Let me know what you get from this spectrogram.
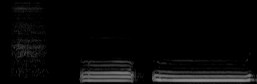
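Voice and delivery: F, l, oo stretched; sounded out slowly. Shown as a demonstration. Teacher blending flew for beginners, stretched. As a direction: hold each sound of F, l, oo. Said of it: "we sound it out slowly".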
